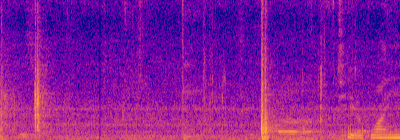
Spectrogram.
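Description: A plastic lid snaps off a container.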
